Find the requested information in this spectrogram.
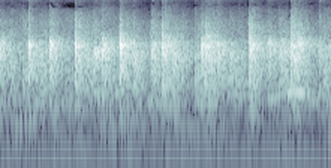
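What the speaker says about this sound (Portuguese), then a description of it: "Dê uma salva de palmas a esse Senhor" A church congregation applauds together in a rhythmic burst of clapping, steady and fairly loud, with a voice faintly underneath.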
